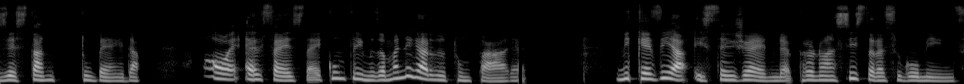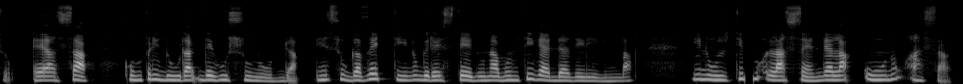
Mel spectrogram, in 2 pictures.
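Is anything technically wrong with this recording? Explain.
Yes, there are two digital broadcast dropouts in this speech. The first runs from 5.18 to 5.27 s and the second from 17.09 to 17.23 s, right after "puntighedda de limba in". Each time the receiver lost good frames and muted, fading to silence in about 3 ms before the sound came back. The first hole, about 43 ms of lost audio, fits a single bad frame. The second is roughly twice that, which points to two frames. Whatever was spoken in those gaps is gone.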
